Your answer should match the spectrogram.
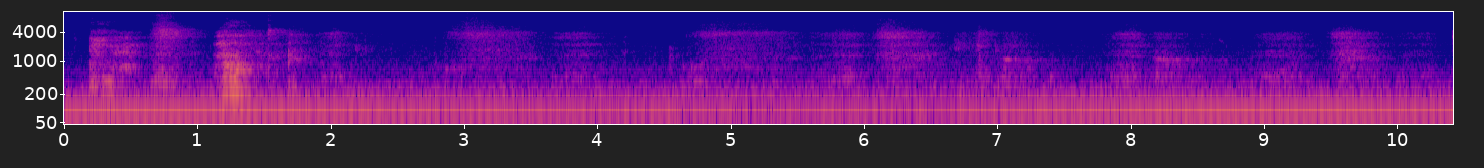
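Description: A lifter breathing hard and sharply as he braces under a loaded barbell to start a heavy squat set, with a short grunt-like sound about a second in. A steady low hum runs underneath.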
